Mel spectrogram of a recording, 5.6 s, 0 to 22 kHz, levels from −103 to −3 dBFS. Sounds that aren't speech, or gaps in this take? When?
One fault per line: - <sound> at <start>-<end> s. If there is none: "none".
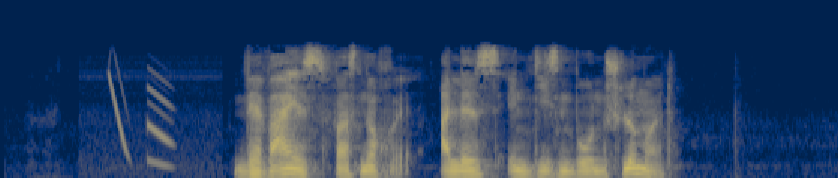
- chirp at 0.7-1.2 s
